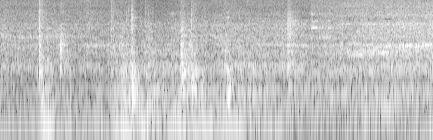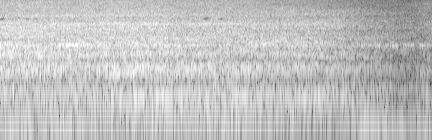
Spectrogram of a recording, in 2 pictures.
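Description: A garbage truck engine rumbles and idles loudly nearby.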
